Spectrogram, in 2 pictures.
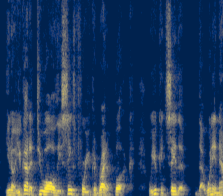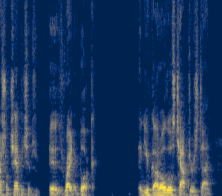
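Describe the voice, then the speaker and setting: With an American accent, a man speaks at a fairly quick pace and a fairly high pitch. His voice is somewhat breathy, with lively intonation. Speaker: college soccer coach. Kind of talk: podcast interview.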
